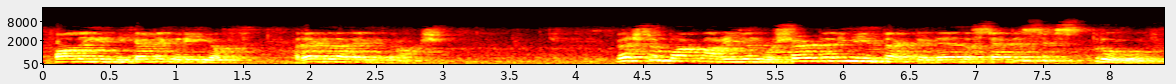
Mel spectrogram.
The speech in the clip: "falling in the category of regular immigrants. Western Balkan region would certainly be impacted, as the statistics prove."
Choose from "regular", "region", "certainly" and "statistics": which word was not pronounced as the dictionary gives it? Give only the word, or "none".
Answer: certainly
